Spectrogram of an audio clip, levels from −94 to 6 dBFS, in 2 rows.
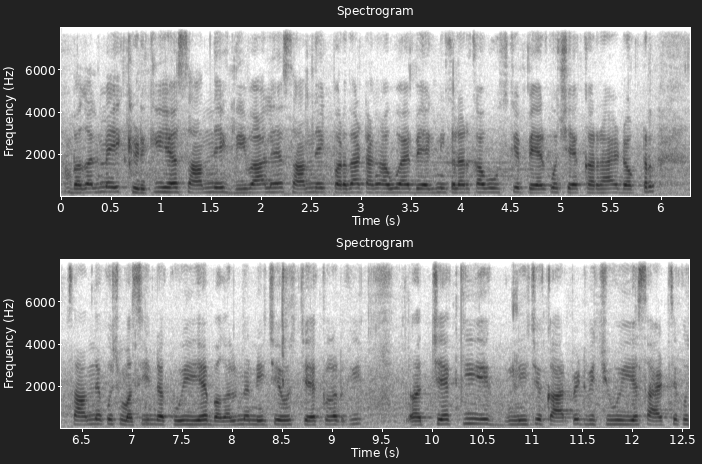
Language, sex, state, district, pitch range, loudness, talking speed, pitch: Hindi, male, Uttar Pradesh, Deoria, 185-210 Hz, -16 LUFS, 250 wpm, 195 Hz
